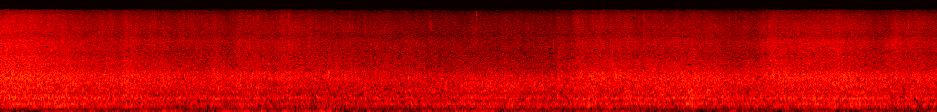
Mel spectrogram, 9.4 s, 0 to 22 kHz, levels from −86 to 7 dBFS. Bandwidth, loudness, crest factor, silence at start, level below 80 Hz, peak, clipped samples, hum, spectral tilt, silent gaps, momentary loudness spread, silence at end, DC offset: 16.5 kHz; -37 LUFS; 20 dB; 0 s; -66 dBFS; -18 dBFS; under 0.1%; none; -1.5 dB/octave; none; 7 LU; 0 s; under 0.1%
